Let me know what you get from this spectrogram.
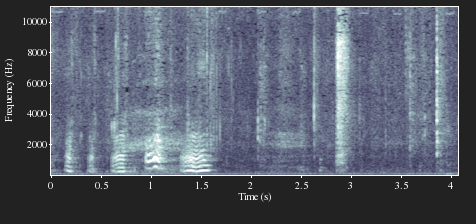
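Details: A brief cluster of three or four wobbly whimpers from three-week-old mixed Chihuahua puppies lying with their mother, then near quiet with a faint rustle and a steady low hum.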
